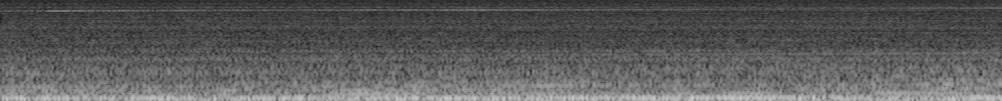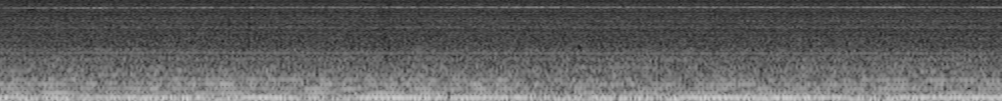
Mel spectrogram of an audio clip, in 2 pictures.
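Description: Light bush plane engine in Flight Simulator, flying in Botswana, holding a steady, loud droning hum with a constant tonal whine and no clear change in pitch or level throughout.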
